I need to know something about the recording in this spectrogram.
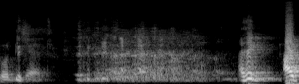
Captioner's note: laughter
